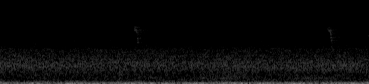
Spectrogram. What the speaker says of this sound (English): I don't know why a bird is chirping.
